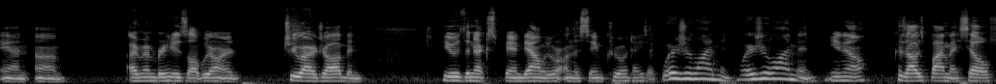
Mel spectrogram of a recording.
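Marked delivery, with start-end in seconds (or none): 6.6-8.2 mock, high, shouted repeated words. Retelling how another lineman called out from a distance: imitating someone yelling. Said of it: "yelling from no".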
